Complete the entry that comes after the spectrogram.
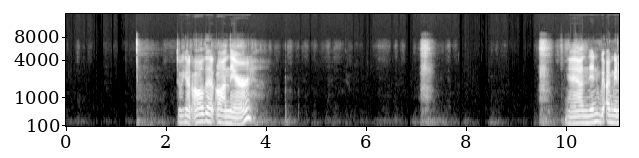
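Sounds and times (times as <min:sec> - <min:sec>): crayon scratching on paper: 0:01.9 - 0:07.8.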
